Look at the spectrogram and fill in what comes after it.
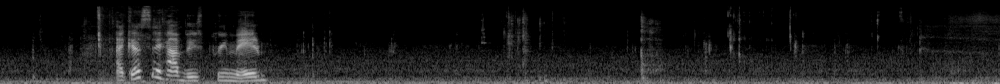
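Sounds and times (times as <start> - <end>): person chewing food: 2.9 - 10.0.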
